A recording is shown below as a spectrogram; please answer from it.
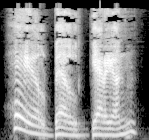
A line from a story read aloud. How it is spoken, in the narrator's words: she taunted him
